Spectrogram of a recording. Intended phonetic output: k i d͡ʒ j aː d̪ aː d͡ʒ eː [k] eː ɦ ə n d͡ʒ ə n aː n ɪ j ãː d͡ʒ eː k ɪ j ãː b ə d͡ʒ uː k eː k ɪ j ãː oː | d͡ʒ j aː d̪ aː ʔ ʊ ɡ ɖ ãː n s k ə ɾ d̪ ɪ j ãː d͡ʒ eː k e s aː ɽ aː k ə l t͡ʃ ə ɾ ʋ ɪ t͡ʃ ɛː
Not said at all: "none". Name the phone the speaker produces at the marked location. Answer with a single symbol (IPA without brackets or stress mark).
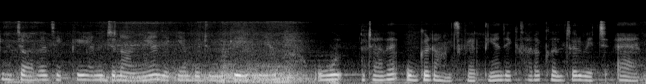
k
